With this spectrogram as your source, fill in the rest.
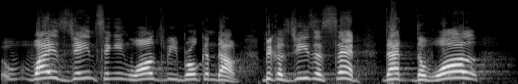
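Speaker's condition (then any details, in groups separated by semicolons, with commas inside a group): No condition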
